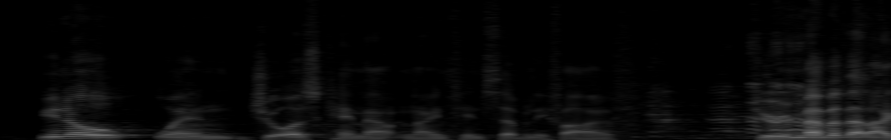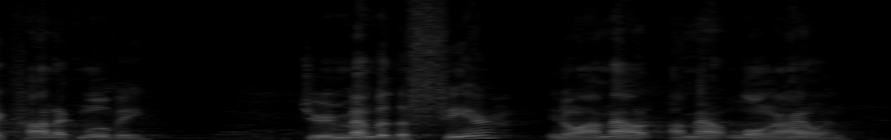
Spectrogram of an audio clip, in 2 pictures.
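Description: A man talks in an animated tone at a moderate pace. His pitch varies in an ordinary way. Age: 50s. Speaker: rabbi. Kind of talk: sermon. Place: church. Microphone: headset.

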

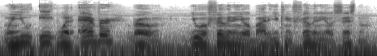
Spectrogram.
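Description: Light background noise under a male voice, dry and free of echo. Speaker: truck driver vlogger. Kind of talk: casual vlog chat. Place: car.

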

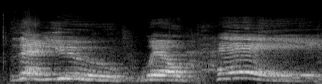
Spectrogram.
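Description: A put-on character voice comes through with a slight echo. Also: man, extremely high pitch for a man. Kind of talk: comic melodrama overacting. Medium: audio drama. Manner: theatrical overacting.

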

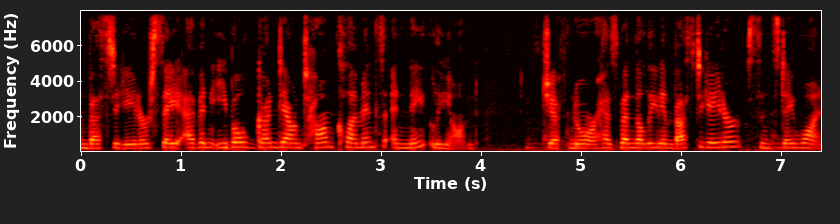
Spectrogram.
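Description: Speaking at a moderate pace, a woman has a high pitch and monotone, flat intonation. The sound is dry with no echo, over light background noise. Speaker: TV news reporter. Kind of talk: formal TV news report, scripted field reporting. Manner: formal, polished, measured newsreader delivery.

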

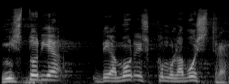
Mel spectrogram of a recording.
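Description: A man talks at a fairly high pitch. The background is quiet. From Zamora, Spain; Spain. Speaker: Holy Week proclaimer and veteran radio broadcaster. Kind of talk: solemn poetic oration, Holy Week proclamation delivered to a packed theatre. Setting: theatre stage with audience. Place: hall. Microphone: podium.

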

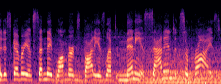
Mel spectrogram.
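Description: The voice shows ordinary pitch variation and very even loudness. Noticeable background noise is present. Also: woman. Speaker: TV news reporter and fill-in anchor. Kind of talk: TV news reporter delivery.

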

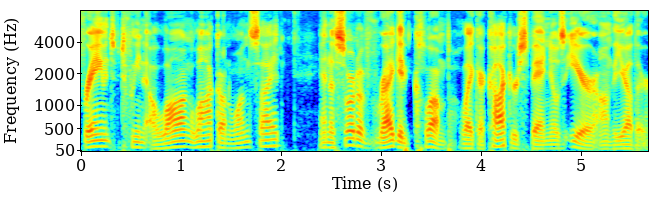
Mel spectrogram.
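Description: With lively intonation, a speaker is reading aloud in a natural voice.

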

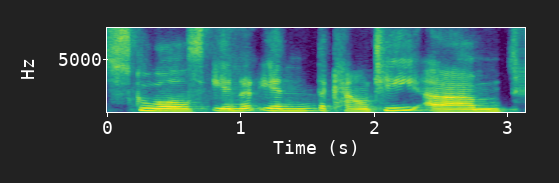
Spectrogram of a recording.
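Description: The background stays quiet as a woman talks. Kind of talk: council meeting questions. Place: meeting room. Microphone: podium.

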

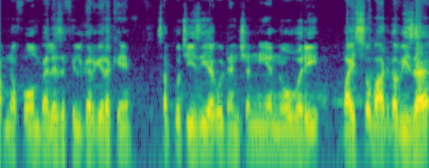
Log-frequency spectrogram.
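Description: The sound is dry, with no echo. A man talks with monotone, flat intonation. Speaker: travel vlogger. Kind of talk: casual vlog chat. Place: station. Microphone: lapel.

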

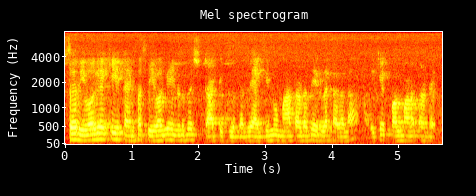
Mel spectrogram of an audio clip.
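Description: Over noticeable background noise, a man of medium pitch talks with fairly even intonation. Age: 20s. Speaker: heartbroken young man seeking advice. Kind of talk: counselling conversation.

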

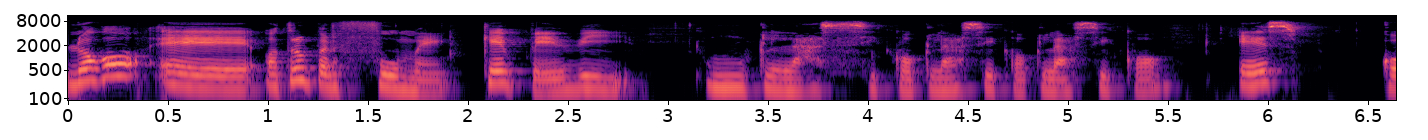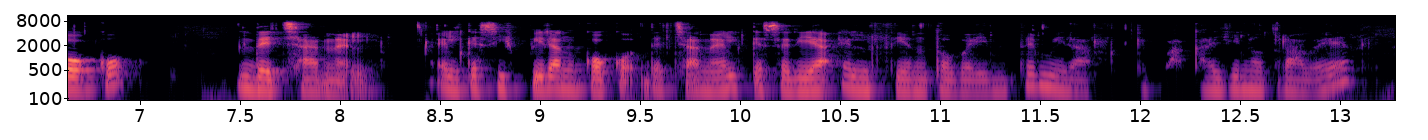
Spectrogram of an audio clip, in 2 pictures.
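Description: A woman's fairly low voice at a very slow pace, with ordinary pitch variation. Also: big swings in loudness. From Spain. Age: 30s. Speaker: perfume youtuber. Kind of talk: product review. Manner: halting. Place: home room. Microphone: webcam.

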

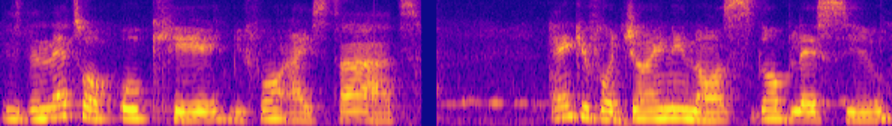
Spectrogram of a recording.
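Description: Against light background noise, a woman speaks at a very slow pace. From Nigeria. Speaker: livestream vlogger; live stream host. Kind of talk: casual livestream chat; casual live stream chat. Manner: animated. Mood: animated, argumentative at times. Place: home room. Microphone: phone near.

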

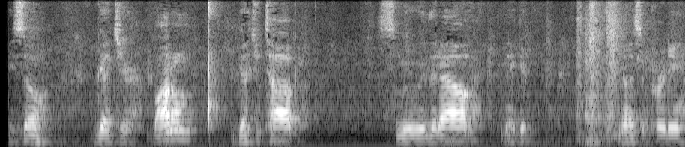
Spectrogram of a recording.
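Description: A man at a fairly slow pace, medium pitch and ordinary pitch variation, slightly mellow in tone, with audible room echo

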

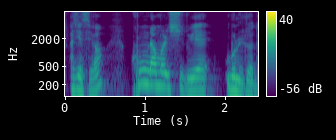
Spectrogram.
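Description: Fairly high in pitch, a man speaks at a moderate pace with lively intonation and an animated tone. The recording is very clean, against a silent background. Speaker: health lecturer. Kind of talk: lecture.

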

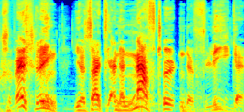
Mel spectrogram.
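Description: A man speaks at a moderate pace in a dry, close sound with no echo. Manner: shouting, menacing.

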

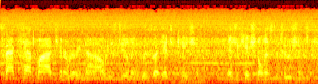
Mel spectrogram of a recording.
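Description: Amid loud background noise, a man talks at a fairly quick pace in a dry sound with no echo. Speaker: educator. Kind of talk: interview answer. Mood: relaxed, friendly. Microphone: old recording.

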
